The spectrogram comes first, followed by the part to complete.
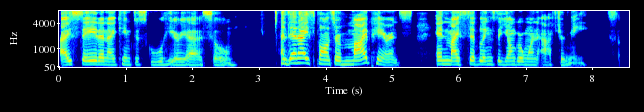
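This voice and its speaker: A woman in her fifties from Guyana, a guest in an interview, speaking softly and hesitantly with many pauses. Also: on the low side, gravelly, no room sound. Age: 50s. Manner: soft-spoken, hesitant with frequent ums. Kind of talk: casual interview talk.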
